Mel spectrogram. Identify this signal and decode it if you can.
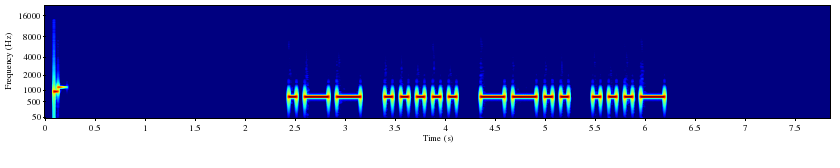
Morse code, heard as a keyed tone, about 15 wpm, 700 Hz. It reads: W5ZV
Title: USA Call Signs - 4 Characters - Repeated 2x - 15wpm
